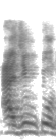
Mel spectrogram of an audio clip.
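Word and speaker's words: asymptote: Spelling ASYMPOTS होता है, PTOS होता है, लेकिन एजिम्टोड इसका जो प्रोनाउंसिएशन होता है एजिम्टोड, ठीक है ना।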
